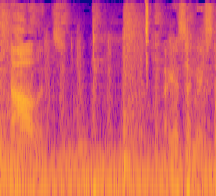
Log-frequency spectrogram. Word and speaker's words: New Orleans: lot because it's actually New Orleans is if you spell it out nollins I guess that makes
